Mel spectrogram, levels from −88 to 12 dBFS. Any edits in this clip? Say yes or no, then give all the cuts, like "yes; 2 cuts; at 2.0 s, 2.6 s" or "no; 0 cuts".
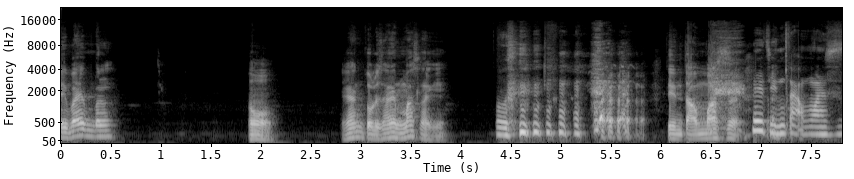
no; 0 cuts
